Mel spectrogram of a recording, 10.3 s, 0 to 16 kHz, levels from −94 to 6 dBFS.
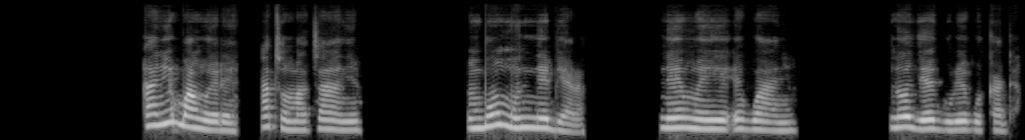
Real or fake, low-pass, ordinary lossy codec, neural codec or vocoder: fake; 14.4 kHz; none; codec, 44.1 kHz, 7.8 kbps, DAC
